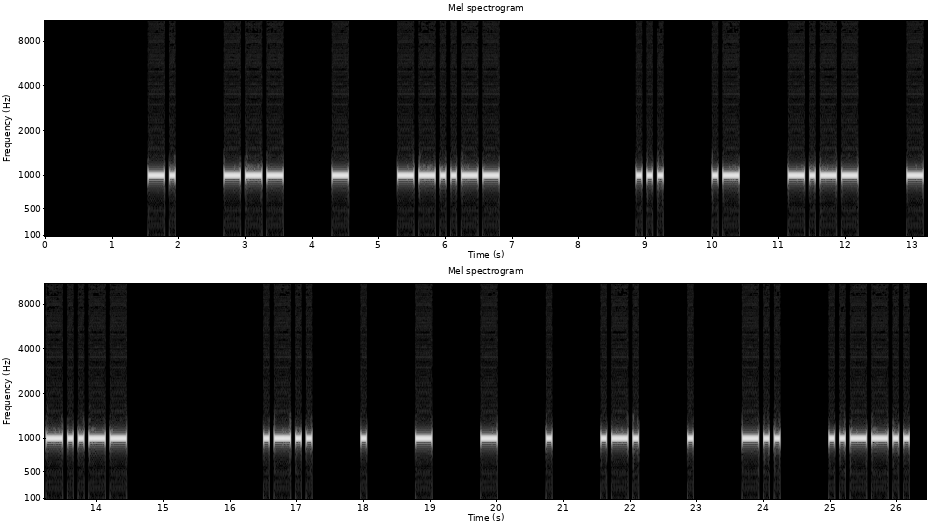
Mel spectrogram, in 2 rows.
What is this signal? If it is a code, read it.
Morse code, heard as a keyed tone, about 15 wpm, spaced as for 8 wpm, 1000 Hz. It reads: NOT, SAY, LETTERED?
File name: qotdfiles / 8wpm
